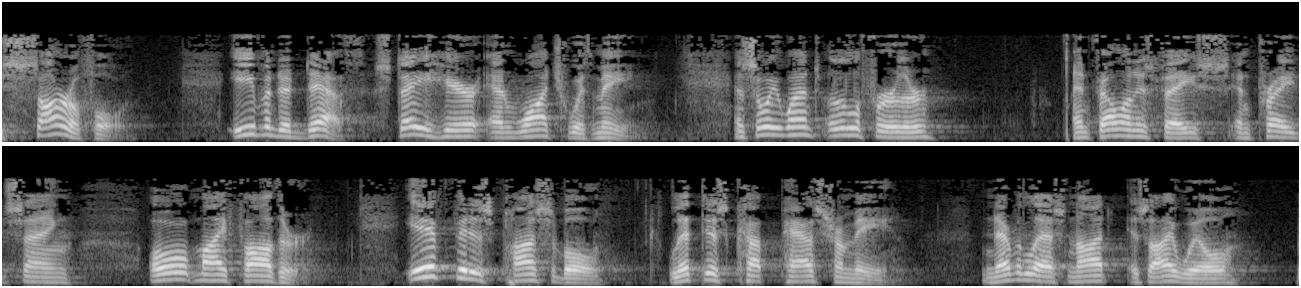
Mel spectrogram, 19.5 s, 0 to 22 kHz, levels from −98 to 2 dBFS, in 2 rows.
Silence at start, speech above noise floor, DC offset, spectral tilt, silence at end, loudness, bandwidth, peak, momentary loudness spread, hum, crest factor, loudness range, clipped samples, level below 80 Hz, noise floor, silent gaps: 0 s; 46 dB; under 0.1%; -4 dB/octave; 0.5 s; -19 LUFS; 8.8 kHz; -2 dBFS; 12 LU; none; 18 dB; 4 LU; under 0.1%; -66 dBFS; -65 dBFS; none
